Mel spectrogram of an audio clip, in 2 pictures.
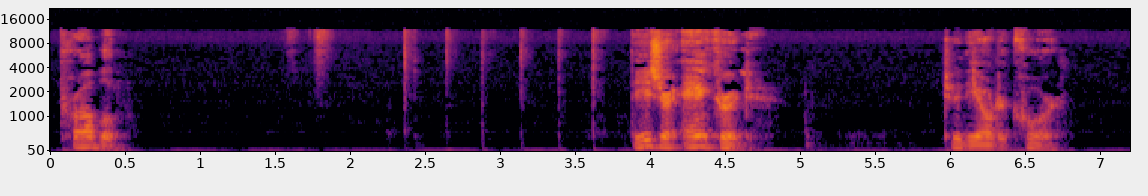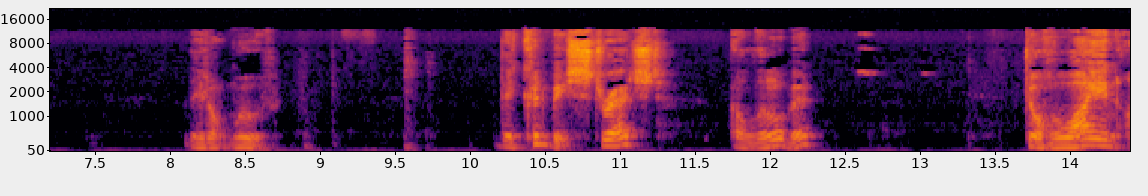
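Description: An elderly man speaks calmly in short bursts, close by.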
